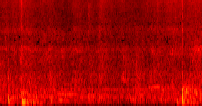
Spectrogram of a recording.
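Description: Grapplers' bodies scrambling and thudding on tatami mats, with a heavy thump about half a second in and a sharp one near the end, over the background noise of a large hall.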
